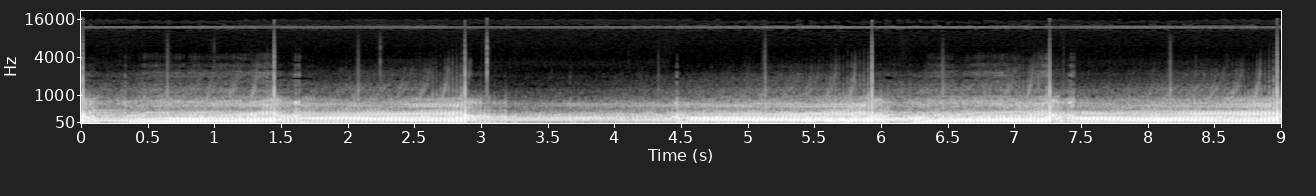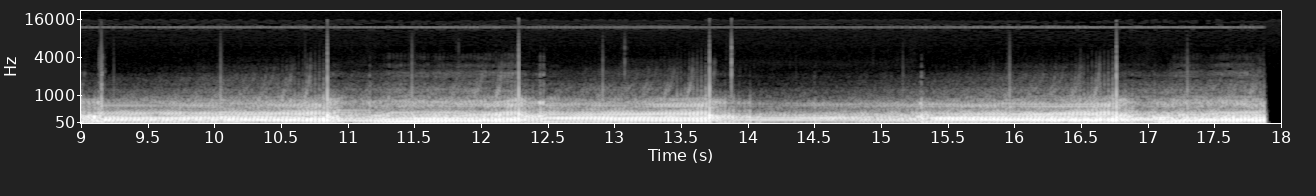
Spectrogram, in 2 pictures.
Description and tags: Guitar loop reverse 3
I made this using the looper on the POD. Just loud no effects except distortion and chorus.
loud, growl, guitar, reversed, looper, electric-guitar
